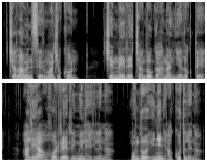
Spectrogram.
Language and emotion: Santali, sad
